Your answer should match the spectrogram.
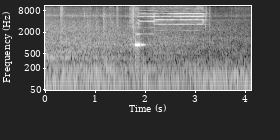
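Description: Electronic shop-door entry buzzer going off: a short, loud ping a little under two seconds in, then a high, steady buzzing tone lasting about a second that cuts off suddenly.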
